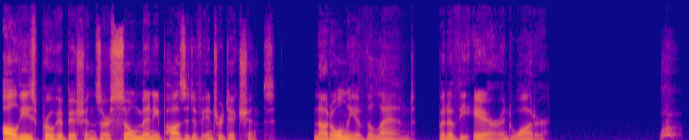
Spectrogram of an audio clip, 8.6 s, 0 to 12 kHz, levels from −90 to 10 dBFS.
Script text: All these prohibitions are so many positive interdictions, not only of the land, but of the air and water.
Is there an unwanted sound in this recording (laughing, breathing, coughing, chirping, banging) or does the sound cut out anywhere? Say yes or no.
yes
